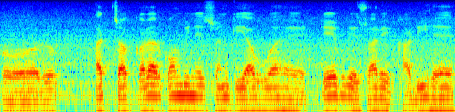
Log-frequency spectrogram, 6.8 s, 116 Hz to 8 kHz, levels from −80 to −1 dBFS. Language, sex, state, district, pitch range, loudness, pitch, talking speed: Hindi, male, Rajasthan, Bikaner, 95-105 Hz, -18 LUFS, 100 Hz, 90 wpm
